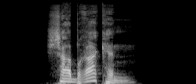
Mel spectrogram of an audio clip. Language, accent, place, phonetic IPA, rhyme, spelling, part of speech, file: German, Germany, Berlin, [ʃaˈbʁakn̩], -akn̩, Schabracken, noun, De-Schabracken.ogg
- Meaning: plural of Schabracke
